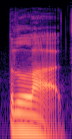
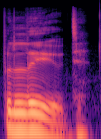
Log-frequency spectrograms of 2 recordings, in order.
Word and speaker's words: blood: 接下来我们看今天的最后一个单词 blood，注意发音不要念成 blood，这是一个特殊的发音哦。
